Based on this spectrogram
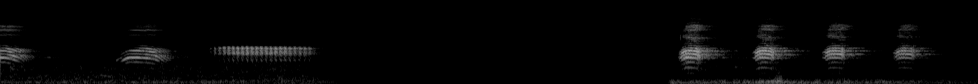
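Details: Torresian crow in the northeast New England region of NSW, Australia: harsh, nasal caws, two short and one drawn out, then after a pause four clipped caws about a second apart, over a faint low rumble.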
